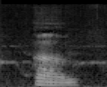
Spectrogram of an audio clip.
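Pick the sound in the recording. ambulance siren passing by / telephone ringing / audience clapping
ambulance siren passing by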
